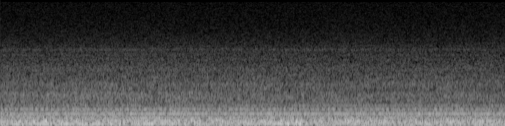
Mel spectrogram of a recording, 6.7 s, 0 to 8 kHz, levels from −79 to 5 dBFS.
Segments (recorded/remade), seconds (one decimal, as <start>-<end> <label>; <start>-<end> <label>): 0.0-6.7 recorded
